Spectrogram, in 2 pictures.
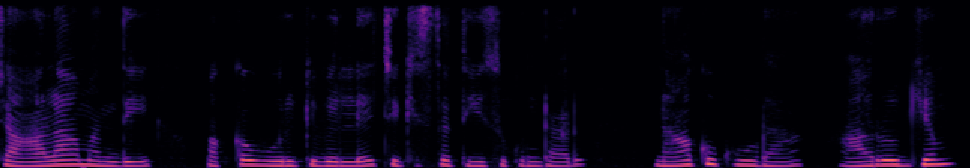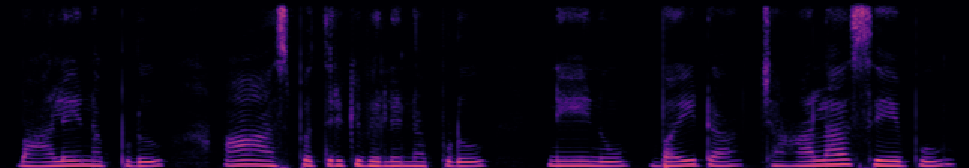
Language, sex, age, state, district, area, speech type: Telugu, female, 18-30, Andhra Pradesh, Kadapa, rural, spontaneous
